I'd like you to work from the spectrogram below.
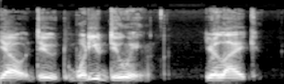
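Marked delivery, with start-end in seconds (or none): none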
